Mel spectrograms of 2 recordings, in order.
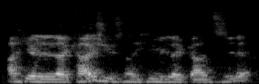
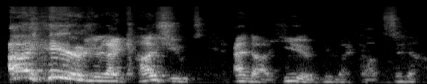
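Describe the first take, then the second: First: It is read flatly, without much force. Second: It is read with force and passion.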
